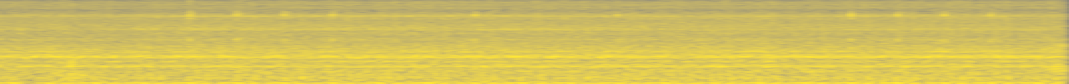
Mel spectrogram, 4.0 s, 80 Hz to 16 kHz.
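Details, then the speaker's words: Abandoned Pontiac Catalina V8 revived, cylinders checked one by one: lumpy, uneven idle with irregular stumble, one cylinder dead; misfire from a loose spark plug that was completely fouled/clogged. "it's that guy yeah I'm not doing anything that is the last one on this side naturally just that one spk plug is not even tight"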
